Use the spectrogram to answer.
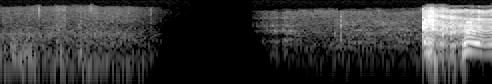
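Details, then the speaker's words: A woman during an Ohio campaign speech with repeated coughing: faint room sound and a pause, then one sudden loud, harsh, partly voiced cough. "지금 보신 것처럼 기침이 계속 나니까이 기침이 트럼프 때문에 두드러기가 나서 기침이 나는거다 이런 식으로 사실 트럼프에 대한 인신 공격으로 사실 피해 가기도 했는데요"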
